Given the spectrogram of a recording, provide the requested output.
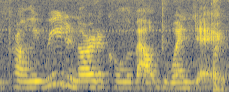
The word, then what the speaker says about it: duende: Duende is duende.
